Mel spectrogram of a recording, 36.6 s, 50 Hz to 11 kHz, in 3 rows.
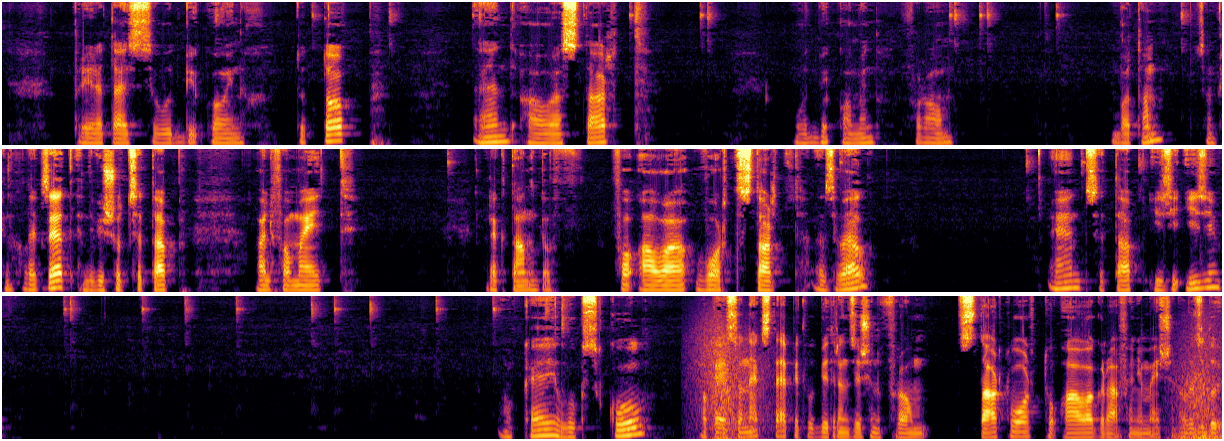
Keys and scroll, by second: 5.1 p, 25.1 F9, 28.9 space.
